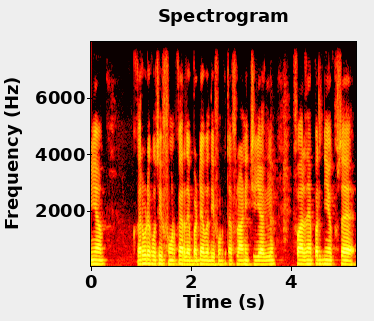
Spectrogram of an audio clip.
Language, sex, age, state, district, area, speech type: Dogri, male, 30-45, Jammu and Kashmir, Udhampur, rural, spontaneous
